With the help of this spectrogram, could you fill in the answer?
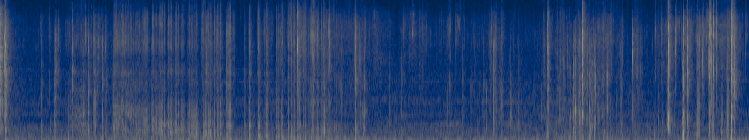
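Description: A small, flat plastic foil popping candy packet with a spiky shape is crinkled with the fingertips close to the ear. A steady, bright crackling rustle runs throughout, dotted with sharp little snaps and ticks that stop almost at once, growing busier and louder toward the end.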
